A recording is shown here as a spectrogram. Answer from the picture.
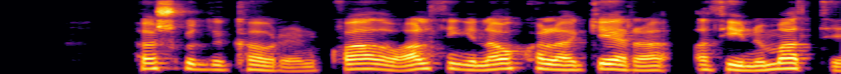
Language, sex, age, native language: Icelandic, male, 30-39, Icelandic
